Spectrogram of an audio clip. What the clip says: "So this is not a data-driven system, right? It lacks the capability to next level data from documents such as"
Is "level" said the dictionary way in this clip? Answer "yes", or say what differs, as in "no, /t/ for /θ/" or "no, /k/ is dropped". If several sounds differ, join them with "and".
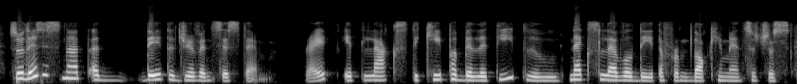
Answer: yes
